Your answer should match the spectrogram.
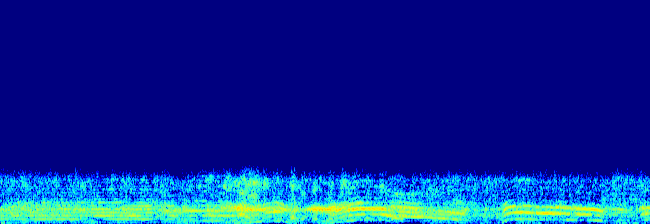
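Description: Anime soundtrack from a TV speaker, recorded off the set: steady held tones, then from about two seconds in several wailing sounds that rise and fall in pitch.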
